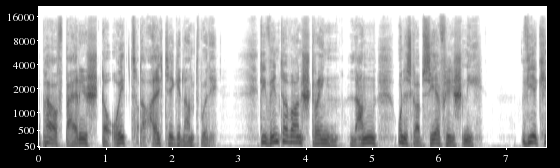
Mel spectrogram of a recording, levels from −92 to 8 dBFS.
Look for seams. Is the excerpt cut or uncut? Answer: cut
